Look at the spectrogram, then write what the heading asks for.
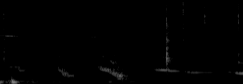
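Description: A dog whimpers to go out, giving a few soft, rising and falling whines, then a sharper, more tonal whine near the end, faint and close in a quiet room.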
